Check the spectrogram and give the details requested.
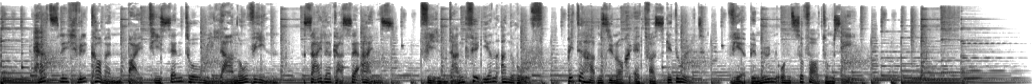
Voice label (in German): TELEFONANSAGE TEXT VOR MELDEN; Ti Sento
